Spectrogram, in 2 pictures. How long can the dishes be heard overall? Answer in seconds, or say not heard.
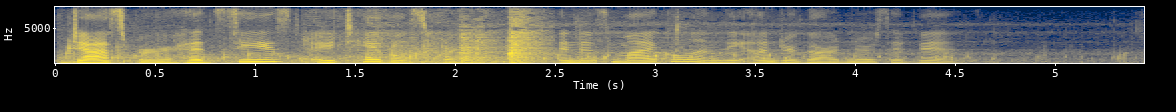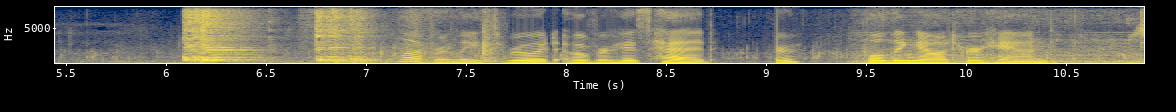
3 s.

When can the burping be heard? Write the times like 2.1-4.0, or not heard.
not heard.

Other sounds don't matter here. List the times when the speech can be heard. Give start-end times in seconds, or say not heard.
0.0-4.5, 7.2-10.8.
